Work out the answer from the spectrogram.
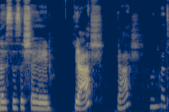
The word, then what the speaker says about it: Yash: be different and this is the shade Yash Yash that's how you say it this is like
